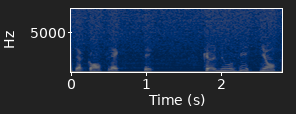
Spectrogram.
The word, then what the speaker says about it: vissions: Que nous vissions, regardez le S qui revient, double, pour qu'on prononce vision et non pas vision.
